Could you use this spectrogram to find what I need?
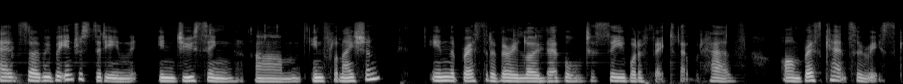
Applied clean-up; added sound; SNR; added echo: neural mask model DeepFilterNet 3.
